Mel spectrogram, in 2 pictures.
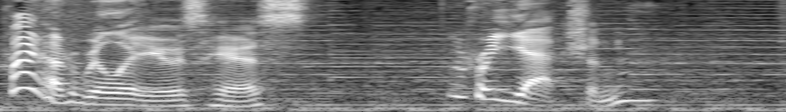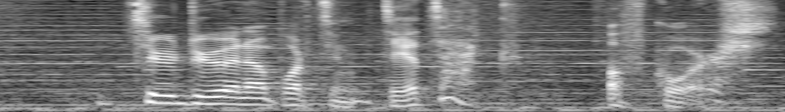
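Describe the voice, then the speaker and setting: A man running an improvised tabletop game on a livestream as game master, telling the story in a halting way while thinking aloud. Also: medium pitch, wildly swooping pitch, music in the background.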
